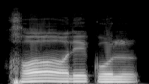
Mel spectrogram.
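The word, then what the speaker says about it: الْخَالِقُ: হু আল্লাহ আল্লাহ শব্দের ডানদিকে জবর হু আল্লাহুল খলিকুল অনেকে পড়ি খালিকুল খালিকুল না খলিকুল বাংলাযে খলিকুল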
